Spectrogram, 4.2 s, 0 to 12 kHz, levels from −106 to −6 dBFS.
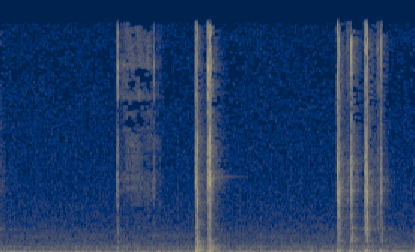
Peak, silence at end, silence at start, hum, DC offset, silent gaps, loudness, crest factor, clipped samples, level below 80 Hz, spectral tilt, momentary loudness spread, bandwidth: -14 dBFS; 0 s; 0 s; none; under 0.1%; none; -40 LUFS; 32 dB; under 0.1%; -58 dBFS; -1 dB/octave; 23 LU; 11.5 kHz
